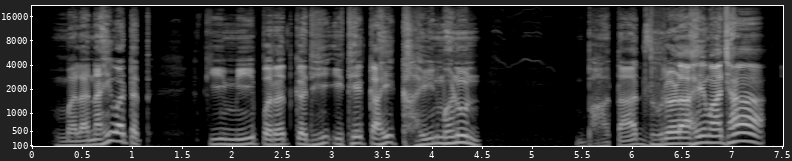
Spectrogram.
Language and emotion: Marathi, disgusted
